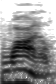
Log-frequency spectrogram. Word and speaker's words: Wilde: that um you know you start there going how can you mispronounce wild well for a start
